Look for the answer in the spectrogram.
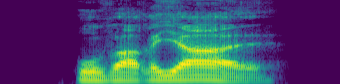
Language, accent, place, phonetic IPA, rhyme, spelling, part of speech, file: German, Germany, Berlin, [ovaˈʁi̯aːl], -aːl, ovarial, adjective, De-ovarial.ogg
- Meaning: ovarian, ovarial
